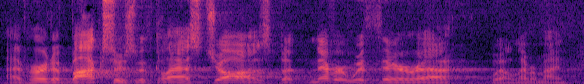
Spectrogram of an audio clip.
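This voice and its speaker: A man's voice: lowish voice, animated, normal speed, pushed and bright. A man playing a wisecracking, teasing comedian who hosts an old-time radio quiz show, needling guests with mock-obtuse questions. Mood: genial banter. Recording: echoey hall with long reverb.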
